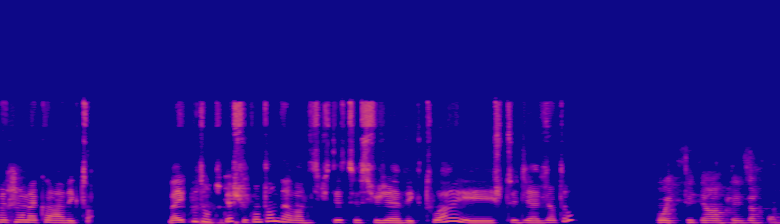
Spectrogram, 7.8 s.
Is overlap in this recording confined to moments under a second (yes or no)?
yes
